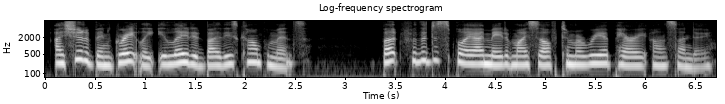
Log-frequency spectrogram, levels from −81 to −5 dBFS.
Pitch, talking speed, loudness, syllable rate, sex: 225 Hz, 195 wpm, -19 LUFS, 5.8 syllables/s, female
